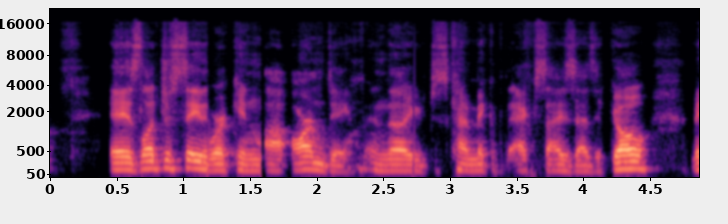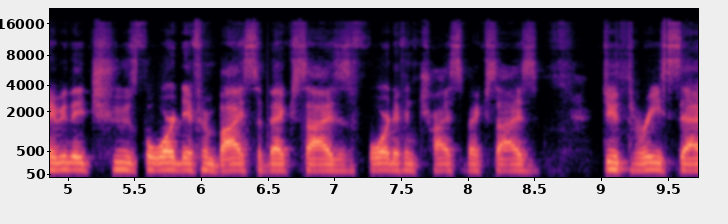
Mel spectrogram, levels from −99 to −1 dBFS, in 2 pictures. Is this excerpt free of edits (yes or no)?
no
